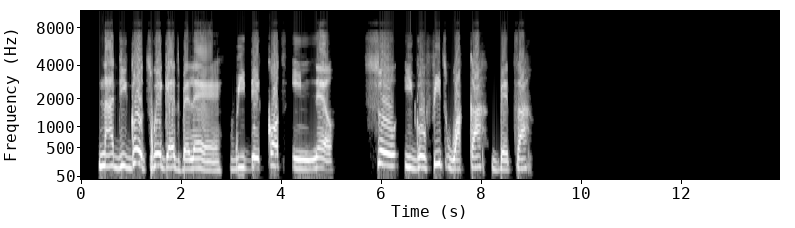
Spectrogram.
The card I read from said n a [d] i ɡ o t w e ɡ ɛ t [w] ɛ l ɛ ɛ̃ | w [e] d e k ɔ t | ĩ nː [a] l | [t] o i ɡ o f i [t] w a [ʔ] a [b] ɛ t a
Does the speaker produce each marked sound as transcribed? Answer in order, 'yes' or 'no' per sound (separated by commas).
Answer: yes, no, no, no, no, yes, no, yes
